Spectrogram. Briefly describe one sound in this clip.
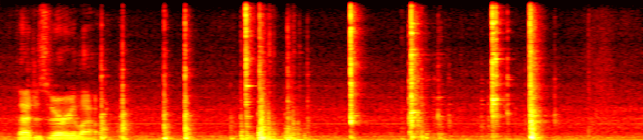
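A screwdriver clicks and scrapes against a metal fitting.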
